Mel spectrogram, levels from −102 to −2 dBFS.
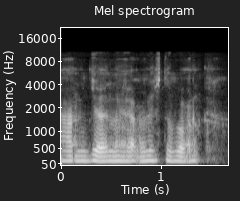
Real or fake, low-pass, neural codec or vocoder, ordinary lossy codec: fake; none; vocoder, 22.05 kHz, 80 mel bands, HiFi-GAN; none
